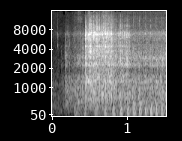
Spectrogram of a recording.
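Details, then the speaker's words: Honda CG125 motorcycle that won't hold idle despite new plug, ignition coil and CDI. Lumpy pulsing idle with a "fus-pus" hissing air sound from a torn carburetor insulator leaking air; it dies when given a little throttle. The insulator is to be replaced. "ये ये sound जो है ये फस पस की sound कर रहा है मींस कि एयर जो है"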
